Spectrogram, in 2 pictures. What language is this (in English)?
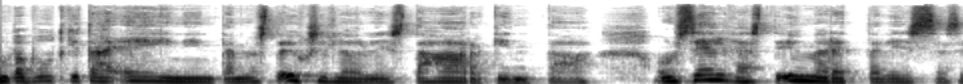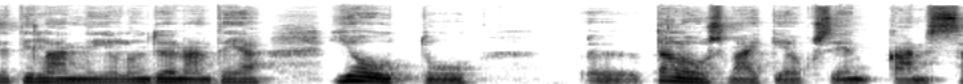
Finnish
